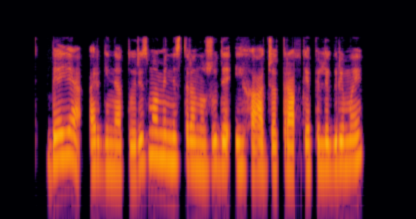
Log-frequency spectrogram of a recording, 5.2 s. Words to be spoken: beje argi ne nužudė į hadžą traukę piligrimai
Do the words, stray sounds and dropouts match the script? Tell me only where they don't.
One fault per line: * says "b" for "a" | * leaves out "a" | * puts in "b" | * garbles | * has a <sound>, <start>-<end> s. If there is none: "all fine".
* puts in "turizmo ministrą"
* has a dropout, 3.7-3.8 s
